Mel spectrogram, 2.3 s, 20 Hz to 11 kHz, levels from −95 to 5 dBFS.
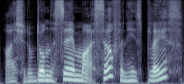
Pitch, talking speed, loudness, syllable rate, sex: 190 Hz, 260 wpm, -18 LUFS, 6.0 syllables/s, female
